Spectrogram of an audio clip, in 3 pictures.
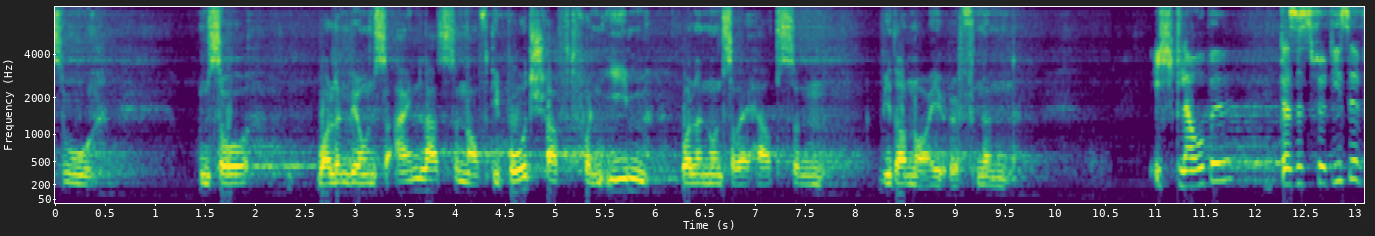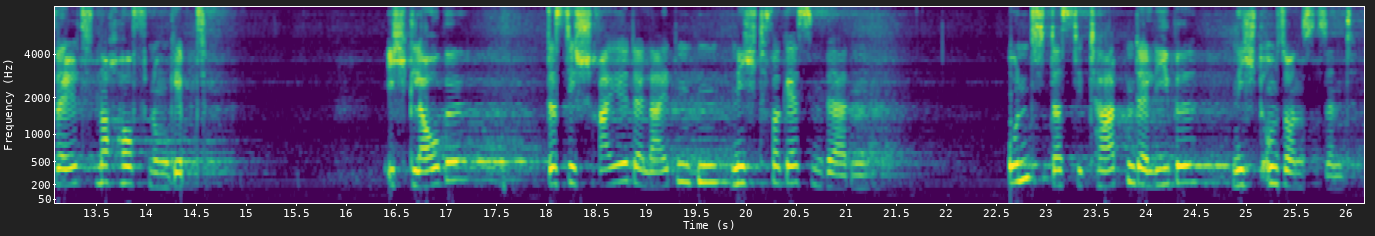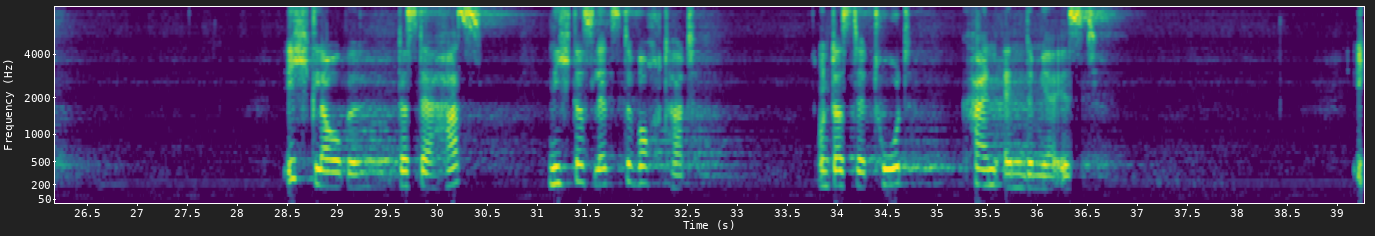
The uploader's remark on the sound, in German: Ausschnitte vom Gottesdienst 5. Sonntag im Jahreskreis B 2021 in Helmsheim.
